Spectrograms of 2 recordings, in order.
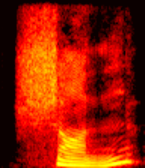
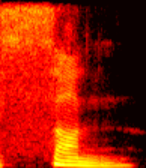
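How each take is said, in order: First: The syllable begins with a sh sound. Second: The syllable begins with an s sound. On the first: The speaker calls it right. "It's sh, S H, like quiet" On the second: The speaker calls it wrong. "but they say sun"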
